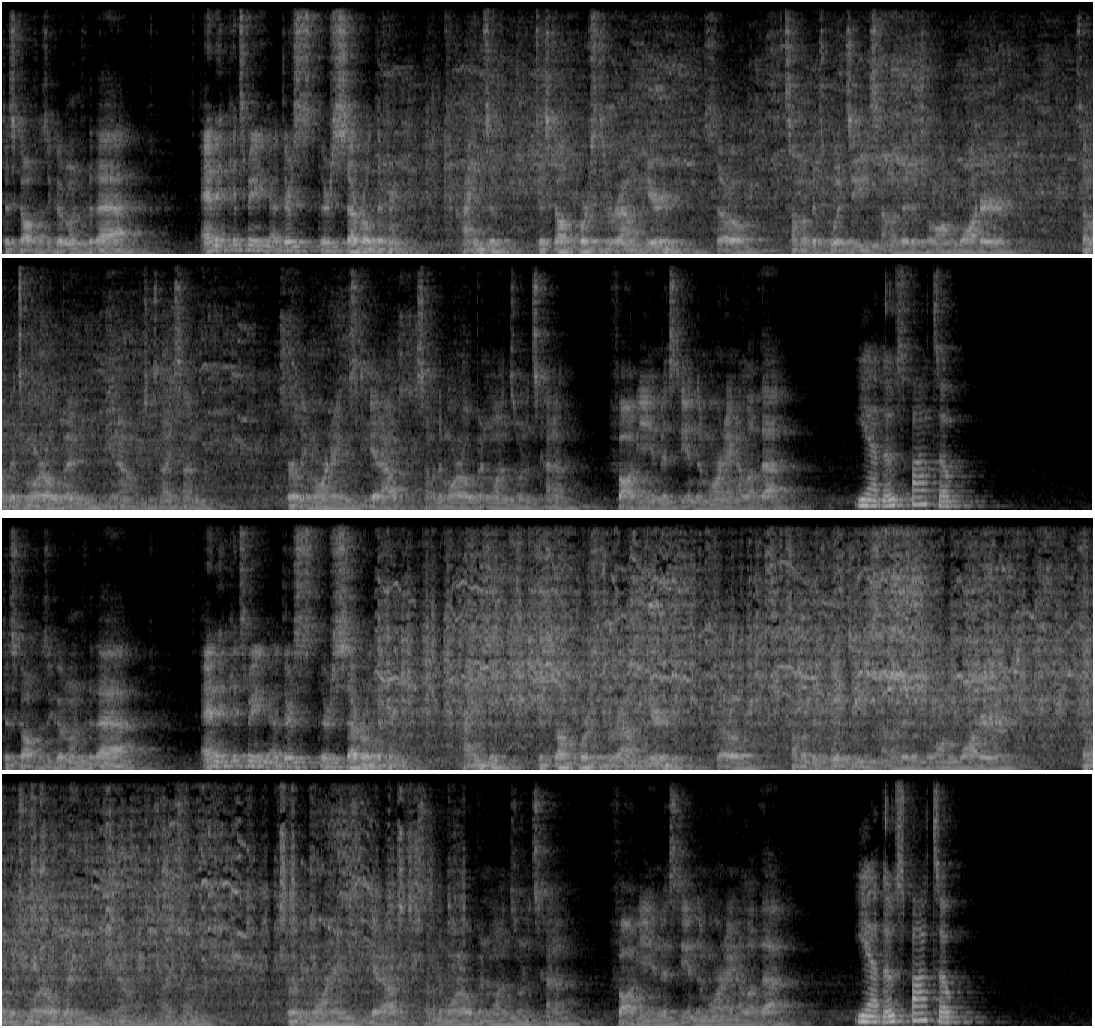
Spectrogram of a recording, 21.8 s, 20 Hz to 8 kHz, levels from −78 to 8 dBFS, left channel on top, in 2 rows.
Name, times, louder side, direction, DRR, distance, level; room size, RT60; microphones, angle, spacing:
voice 1, 0.0-1.5 2.0-4.0 4.4-5.0 5.3-7.5 7.8-10.1 10.7-12.9 13.8-16.6 17.0-18.7, left 1 dB, 30° left, 1 dB, 2.7 m, -30 dB
sound 1, 3.7-15.6, right 9 dB, 65° right, 0.8 m, -34 dB
voice 2, 19.5-20.4, right 2 dB, 25° right, 7 dB, 0.5 m, -25 dB
11.0 x 9.4 x 4.7 m, 0.84 s
head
